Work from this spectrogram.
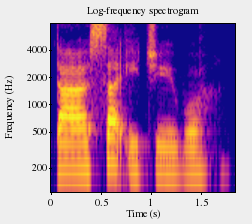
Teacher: Your voice goes up on sa. That's where the question mark is in the sentence, in a Lingit sentence.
